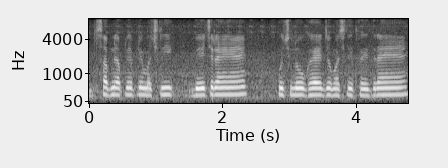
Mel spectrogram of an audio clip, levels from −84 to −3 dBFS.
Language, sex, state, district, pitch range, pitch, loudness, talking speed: Hindi, female, Chhattisgarh, Raipur, 200-210 Hz, 205 Hz, -15 LUFS, 185 wpm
